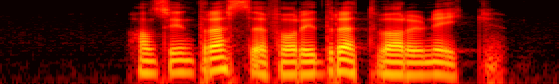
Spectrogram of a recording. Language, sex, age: Norwegian, male, 25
